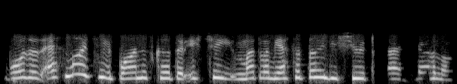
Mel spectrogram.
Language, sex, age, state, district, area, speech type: Kashmiri, female, 30-45, Jammu and Kashmir, Baramulla, rural, conversation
